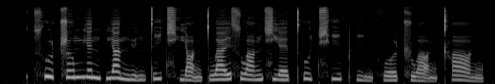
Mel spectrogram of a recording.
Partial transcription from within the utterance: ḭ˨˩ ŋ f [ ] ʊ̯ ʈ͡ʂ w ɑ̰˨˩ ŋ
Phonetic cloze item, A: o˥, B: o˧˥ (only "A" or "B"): B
